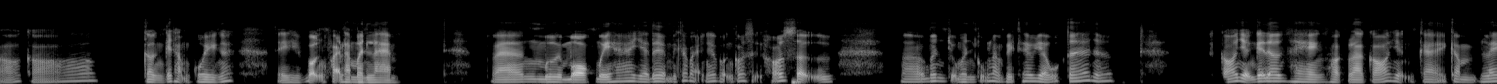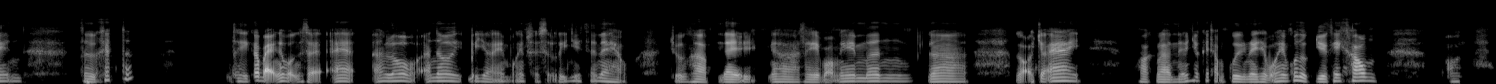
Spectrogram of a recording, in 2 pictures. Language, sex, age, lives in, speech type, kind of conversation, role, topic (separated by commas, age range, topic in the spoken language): Vietnamese, male, 35-39, Vietnam, conversation, podcast, guest, Làm thế nào để giữ ranh giới giữa công việc và đời sống riêng tư?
